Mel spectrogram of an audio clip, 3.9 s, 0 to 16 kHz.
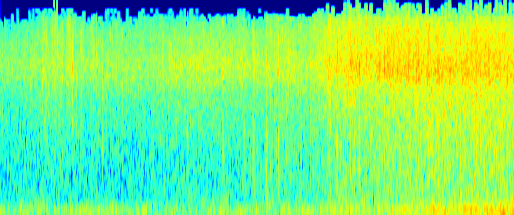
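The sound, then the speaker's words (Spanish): Heavy rain pours down on a Madrid street, a dense, steady hiss of drops that swells noticeably louder partway through and then holds. No voices can be made out. “Está lloviendo. Hace 5 minutos ha comenzado a diluviar.”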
